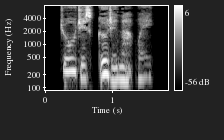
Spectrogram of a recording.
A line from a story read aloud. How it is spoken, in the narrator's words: she whispers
